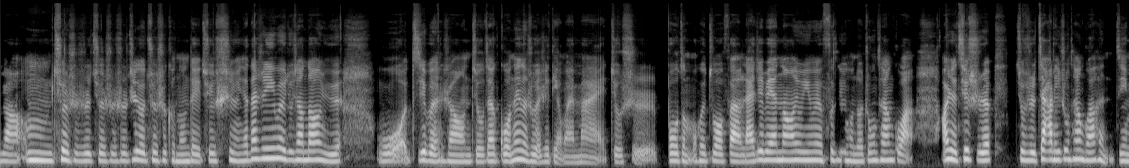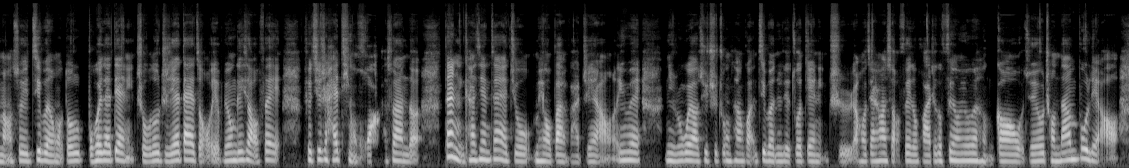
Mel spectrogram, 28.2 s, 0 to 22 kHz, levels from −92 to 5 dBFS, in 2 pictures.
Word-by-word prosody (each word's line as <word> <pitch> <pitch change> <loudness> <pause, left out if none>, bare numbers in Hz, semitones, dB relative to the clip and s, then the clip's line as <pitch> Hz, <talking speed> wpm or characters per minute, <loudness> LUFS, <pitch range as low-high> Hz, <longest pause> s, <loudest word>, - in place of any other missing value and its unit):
吧。 170 -2 -1
嗯， 190 -2 +5
确 210 +3 +3
实 180 -1 -3
是 175 +1 -1
确 175 +1 -3
实 170 0 -6
是， 180 0 -4
这 205 +3 -1
个 190 - +3
确 190 +2 -2
实 190 +1 -3
可 185 0 -6
能 170 0 0
得 170 -2 -1
去 180 +3 -4
适 200 +4 -2
应 180 - -1
一 - - -2
下， 185 - 0
但 225 +2 +3
是 235 - +2
因 240 +1 +5
为 235 -2 +4
就 200 - -2
相 200 0 +3
当 205 0 +4
于 170 0 0 0.4
我 175 +1 0
基 190 +1 0
本 175 -2 0
上 160 -1 0
就 160 0 -3
在 170 +1 +1
国 170 0 0
内 210 - +3
的 205 -3 +2
时 170 - -2
候 160 - +1
也 - - -3
是 160 +2 -4
点 150 - -6
外 140 0 -5
卖， 140 -2 -5
就 155 -1 -6
是 - - -7
不 180 0 +1
怎 175 - -3
么 185 +2 -6
会 180 - -1
做 170 -1 0
饭。 165 -2 +2
来 160 +1 +2
这 205 +2 +2
边 195 0 +3
呢， 195 0 +4
又 200 - +2
因 195 0 +2
为 195 -1 +2
附 200 +2 -5
近 195 0 -5
有 - - -2
很 175 - -1
多 170 0 -1
中 190 +2 -2
餐 195 0 +1
馆， 185 -3 0 0.3
而 215 - +6
且 210 -3 +6
其 225 +5 +2
实 190 -2 +2 0.3
就 205 - -1
是 190 -1 +2
家 215 +2 +5
离 200 -1 +3
中 215 +1 -1
餐 220 0 +3
馆 195 0 +2
很 205 +1 -3
近 175 -3 -2
嘛， 150 - -1
所 180 +1 -2
以 170 - 0
基 205 +5 +1
本 180 -4 +2
我 150 - -4
都 175 +1 +1
不 170 -3 -7
会 190 - +5
在 190 - +4
店 190 -1 +2
里 220 - -6
吃， 175 - -6
我 165 +1 -2
都 185 - +3
直 170 -2 -6
接 190 +3 +3
带 200 -1 +5
走， 165 - -4
也 - - -2
不 180 - -8
用 190 +1 +2
给 200 +1 +1
小 185 -5 +2
费， 190 +3 -2 0.3
所 200 - 0
以 - - -2
其 215 - 0
实 210 - +1
还 200 0 +1
挺 200 -3 -6
划 165 +1 -2 0.2
算 180 -1 +1
的。 - - -1 0.3
但 280 -1 +6
你 200 - -1
看 200 +5 0
现 210 -1 +2
在 215 -2 +1
就 170 -2 -4
没 175 - 0
有 165 -2 +1
办 165 -1 +1
法 145 -1 -10
这 160 0 -8
样 155 - -2
了， - - -9
因 195 +1 +1
为 190 -1 +1 0.3
你 185 - -1
如 180 0 -1
果 190 - +3
要 175 -1 +3
去 185 +2 -6
吃 180 - -7
中 180 0 -5
餐 175 0 -3
馆， 155 -1 -4
基 190 - -1
本 175 -1 -1
就 165 - -4
得 165 -1 -3
坐 170 +2 -2
店 170 -1 -3
里 - - -13
吃， - - -7
然 - - -3
后 165 - -3
加 175 +1 -3
上 180 0 +2
小 180 - -5
费 180 - -3
的 165 - -2
话， 165 -1 0
这 170 - -8
个 180 - -1
费 195 +3 -3
用 180 -1 +2
又 180 0 +1
会 180 -1 +3
很 170 -2 -5
高， 170 -1 +4
我 160 - -3
觉 170 - -9
得 - - 0
又 180 +1 +1
承 180 -1 -1
担 200 +3 +3
不 225 +1 +2
了。 185 - 0
180 Hz, 360 characters per minute, -20 LUFS, 170-195 Hz, 0.4 s, 而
